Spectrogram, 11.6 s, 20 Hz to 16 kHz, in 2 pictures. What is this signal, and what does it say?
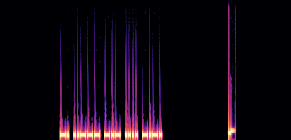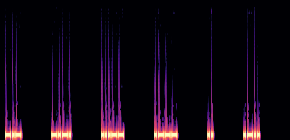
Morse code, heard as a keyed tone, about 34 wpm, spaced as for 17 wpm, 700 Hz. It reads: N2KHC KC3JIL
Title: USA Call Signs - 6x Character Spacing - 35wpm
